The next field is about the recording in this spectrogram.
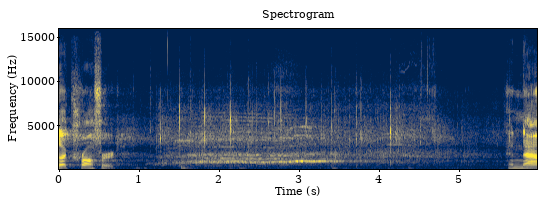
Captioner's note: audience applauding; audience cheering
